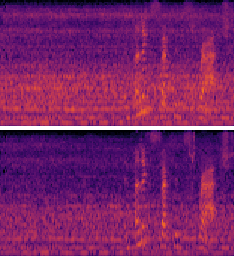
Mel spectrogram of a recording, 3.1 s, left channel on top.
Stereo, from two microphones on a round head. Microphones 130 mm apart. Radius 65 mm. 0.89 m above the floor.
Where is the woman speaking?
35° right (ahead or behind), 0.7 m.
